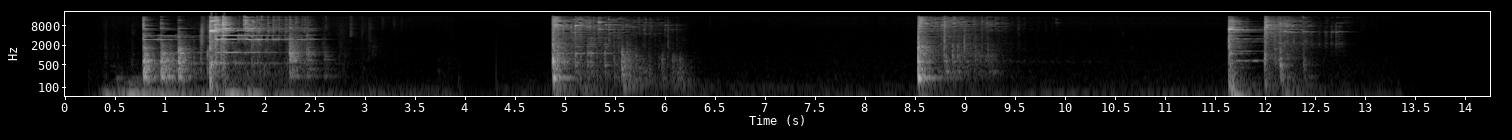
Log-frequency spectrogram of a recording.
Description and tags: Juomalasi putoaa lattialle ja särkyy. Särkymisiä, rikkoutumisia, erilaisia versioita.
Äänitetty / Rec: Analoginen nauha / Analog tape
Paikka/Place: Yle Finland / Tehostearkisto / Soundfx-archive
Aika/Date: 1970-luku / 1970s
